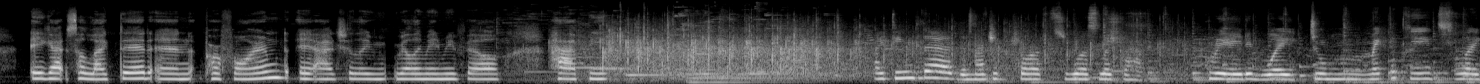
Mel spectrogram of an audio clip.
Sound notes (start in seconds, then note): 6.4 applause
